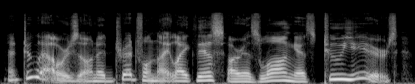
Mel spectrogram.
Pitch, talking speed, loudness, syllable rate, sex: 170 Hz, 215 wpm, -16 LUFS, 4.3 syllables/s, male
